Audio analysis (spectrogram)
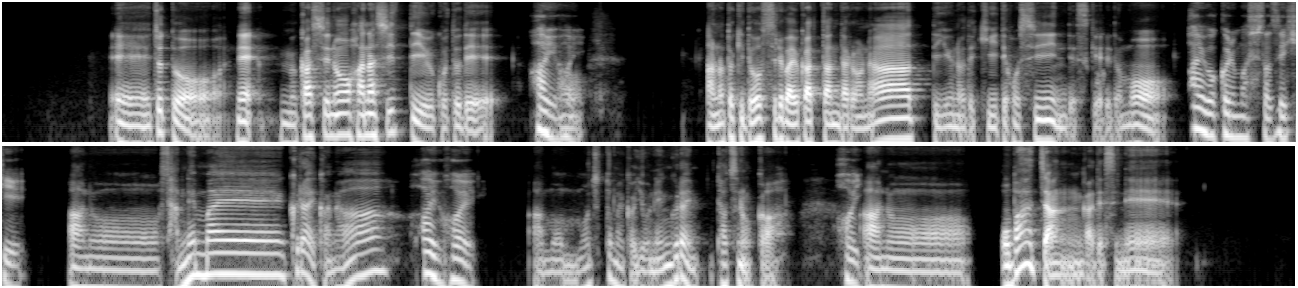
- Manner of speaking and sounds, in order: unintelligible speech
- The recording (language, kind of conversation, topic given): Japanese, advice, 介護の負担を誰が担うかで家族が揉めている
